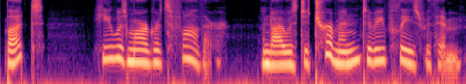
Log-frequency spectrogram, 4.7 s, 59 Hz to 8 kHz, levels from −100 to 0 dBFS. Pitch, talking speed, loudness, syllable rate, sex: 220 Hz, 180 wpm, -17 LUFS, 5.6 syllables/s, female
